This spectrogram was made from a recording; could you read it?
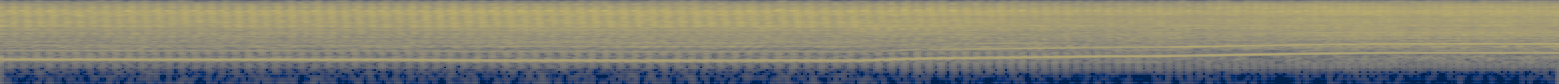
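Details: Old Lindell Litter Gitter yard vacuum's small engine, after new carb gasket: steady, even drone that smoothly climbs in speed halfway through, no misses or stumbles; running clean and moving lots of air.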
